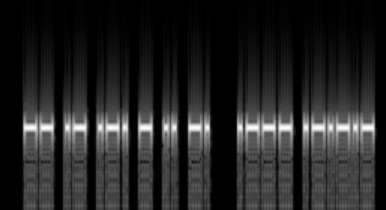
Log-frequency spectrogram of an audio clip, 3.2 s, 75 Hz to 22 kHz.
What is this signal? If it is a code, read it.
Morse code, heard as a keyed tone, about 36 wpm, 700 Hz. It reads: MARTIN J.
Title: Pangram Challenge v2 - 35wpm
